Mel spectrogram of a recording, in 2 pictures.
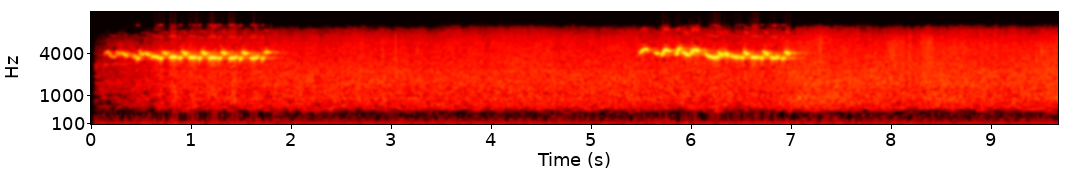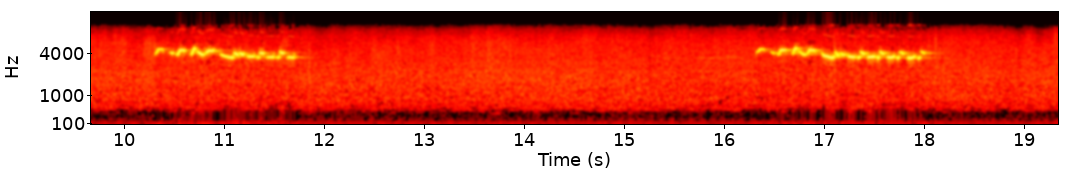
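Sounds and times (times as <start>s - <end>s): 
tomtit bird calls: 0.2s - 1.9s, 5.5s - 7.1s, 10.3s - 11.8s, 15.8s - 18.1s.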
